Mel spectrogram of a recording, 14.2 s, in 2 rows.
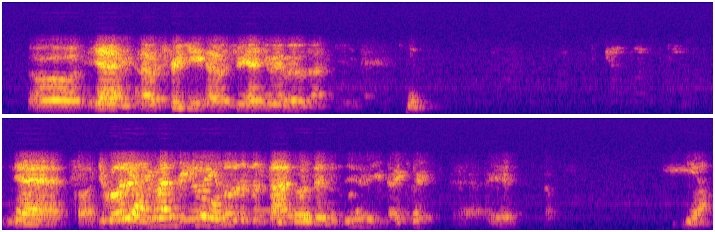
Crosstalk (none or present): present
